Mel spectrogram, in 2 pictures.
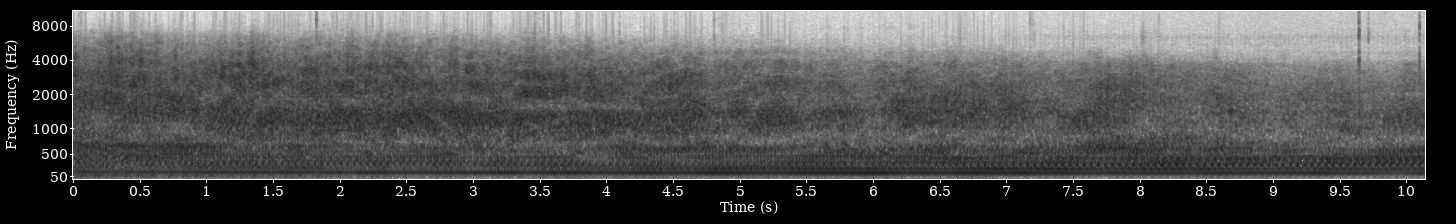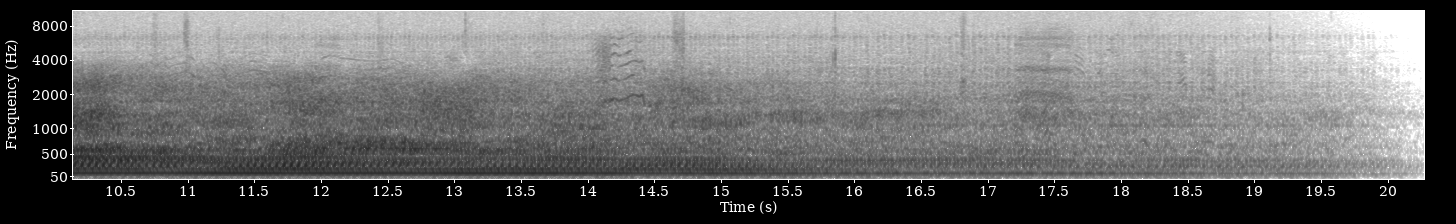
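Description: Hawker Fury II's Bristol Centaurus XVII sleeve-valve radial engine at take-off power as the aircraft climbs away, a steady drone with propeller noise that fades out over the last several seconds.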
